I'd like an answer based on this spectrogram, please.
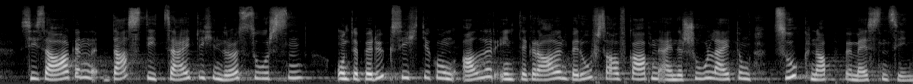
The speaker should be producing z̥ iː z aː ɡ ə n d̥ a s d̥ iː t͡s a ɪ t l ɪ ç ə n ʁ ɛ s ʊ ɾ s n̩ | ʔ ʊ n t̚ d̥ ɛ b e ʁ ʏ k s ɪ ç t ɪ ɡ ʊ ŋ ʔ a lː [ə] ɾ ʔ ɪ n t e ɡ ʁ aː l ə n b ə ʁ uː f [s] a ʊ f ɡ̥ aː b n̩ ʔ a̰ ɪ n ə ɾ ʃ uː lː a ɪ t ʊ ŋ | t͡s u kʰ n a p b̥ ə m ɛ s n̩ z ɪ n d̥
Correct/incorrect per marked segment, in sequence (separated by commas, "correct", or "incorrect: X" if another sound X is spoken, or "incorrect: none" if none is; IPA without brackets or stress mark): correct, correct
